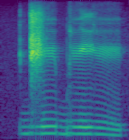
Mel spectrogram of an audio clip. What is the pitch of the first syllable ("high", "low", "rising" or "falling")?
high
